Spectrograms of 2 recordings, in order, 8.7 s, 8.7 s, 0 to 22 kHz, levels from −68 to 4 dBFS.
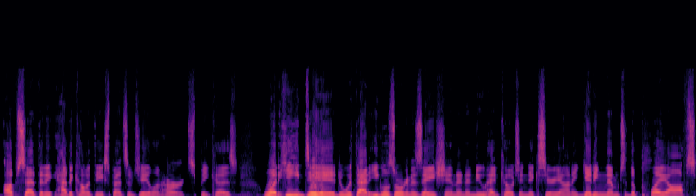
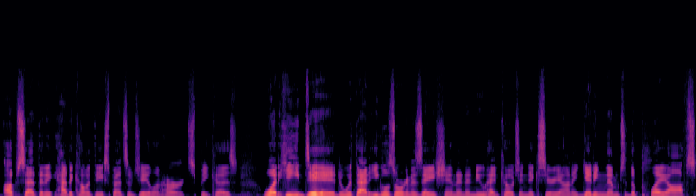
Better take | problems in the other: second | distortion; slight; 10 dB below the speech

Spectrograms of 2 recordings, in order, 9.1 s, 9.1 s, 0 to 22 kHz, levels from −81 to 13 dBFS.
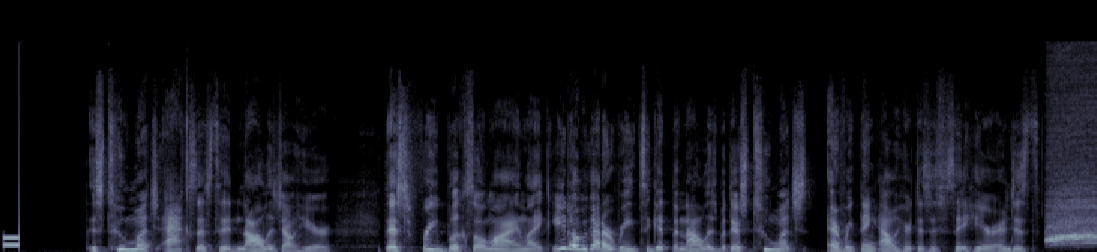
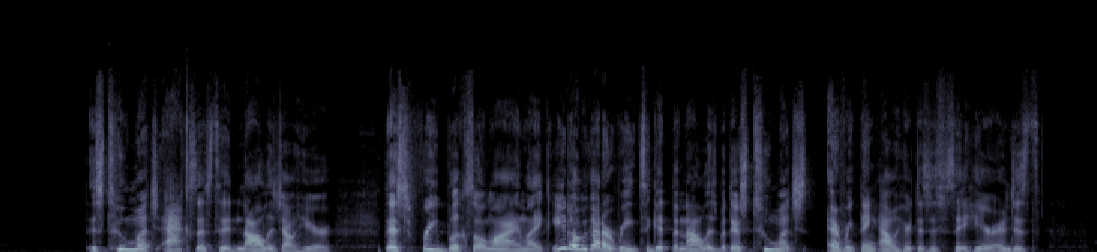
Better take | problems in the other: second | phone ringing; loud; at the start; peak 3 dB above the speech // alarm; loud; at 8.5 s; peak 3 dB above the speech

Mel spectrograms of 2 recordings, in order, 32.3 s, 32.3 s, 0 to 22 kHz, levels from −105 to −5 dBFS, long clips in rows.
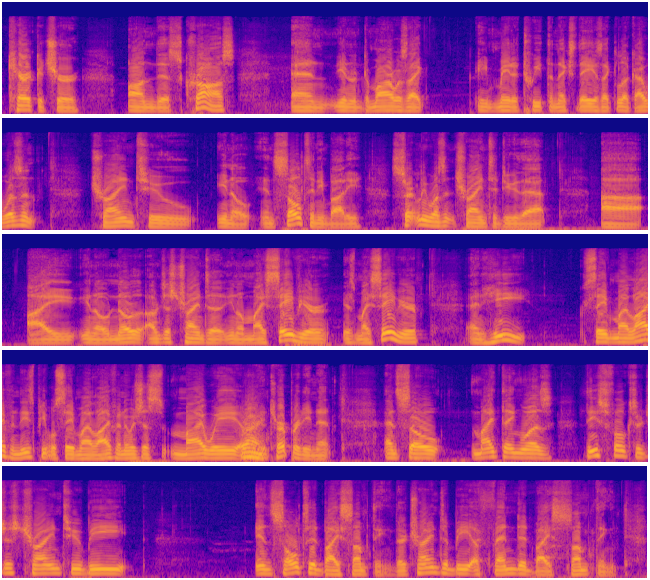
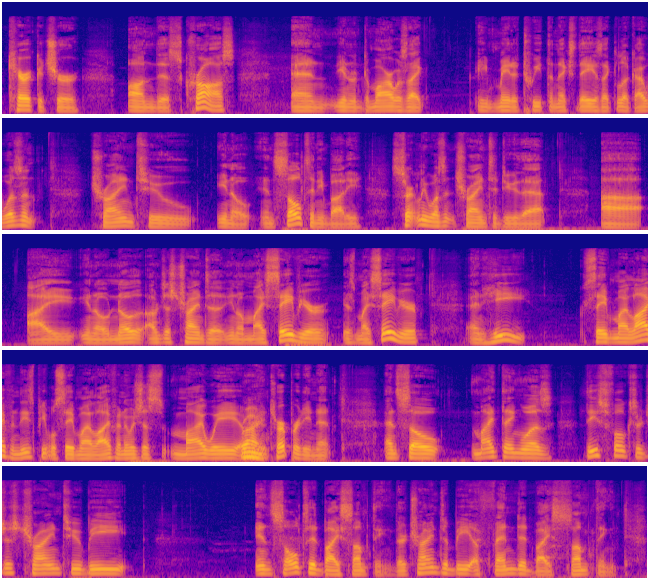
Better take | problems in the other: second | distortion; slight; 10 dB below the speech

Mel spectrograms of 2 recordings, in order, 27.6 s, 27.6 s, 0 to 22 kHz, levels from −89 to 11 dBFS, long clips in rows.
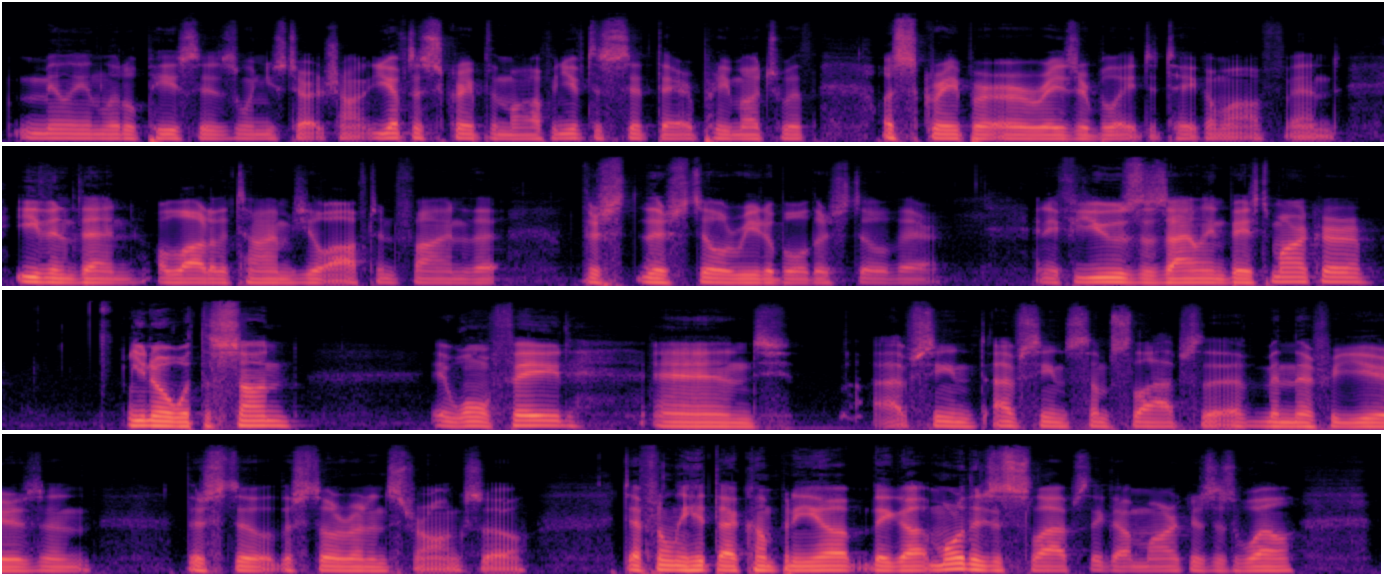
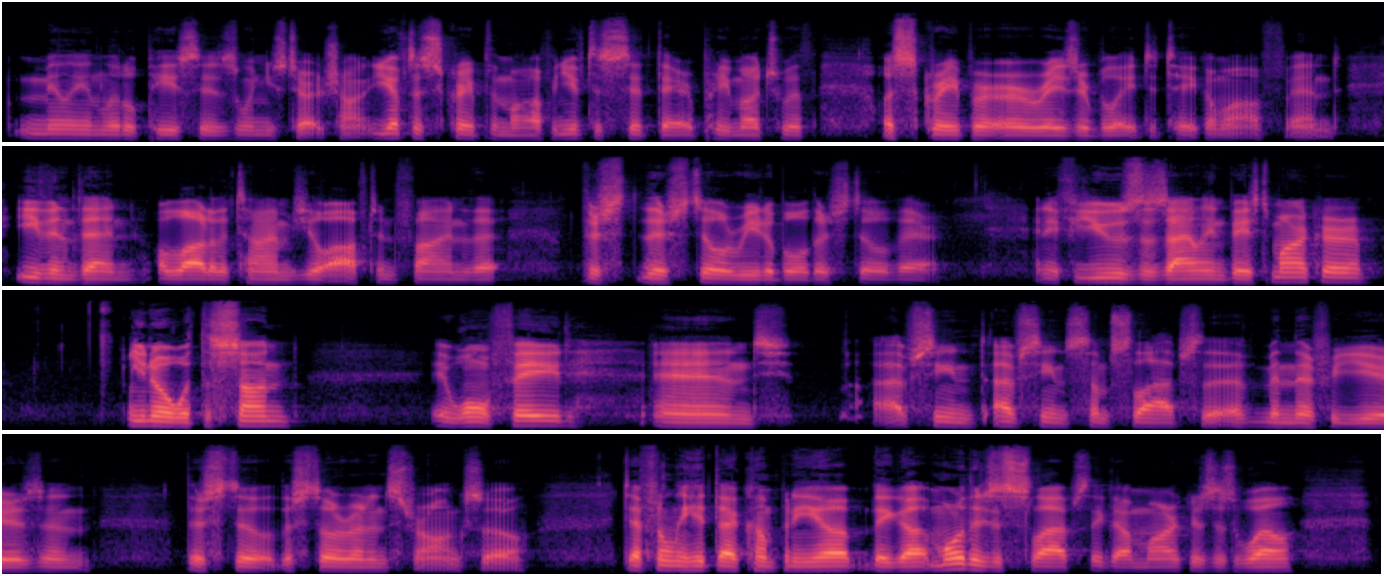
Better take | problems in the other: first | thin; very; fading below 400 Hz

